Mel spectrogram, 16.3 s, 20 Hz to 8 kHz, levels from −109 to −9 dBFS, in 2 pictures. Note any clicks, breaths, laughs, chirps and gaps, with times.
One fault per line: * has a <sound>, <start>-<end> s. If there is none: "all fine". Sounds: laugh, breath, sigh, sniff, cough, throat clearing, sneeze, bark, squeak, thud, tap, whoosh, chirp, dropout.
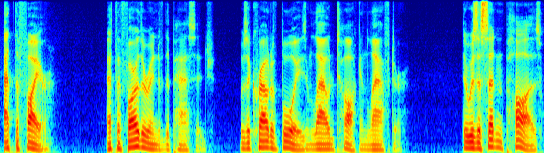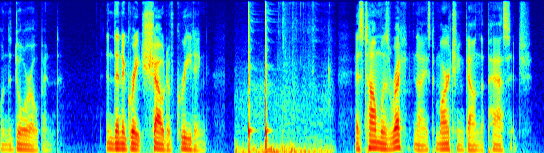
* has a tap, 11.7-13.2 s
